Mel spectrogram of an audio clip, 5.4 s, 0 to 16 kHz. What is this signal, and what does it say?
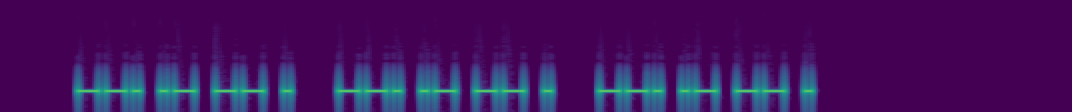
Morse code, heard as a keyed tone, about 34 wpm, 700 Hz. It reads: GAME GAME GAME
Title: Top 500 Words Repeated 35wpm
